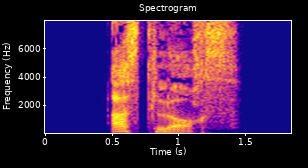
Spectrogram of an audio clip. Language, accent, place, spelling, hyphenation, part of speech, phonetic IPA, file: German, Germany, Berlin, Astlochs, Ast‧lochs, noun, [ˈastˌlɔxs], De-Astlochs.ogg
- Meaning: genitive singular of Astloch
